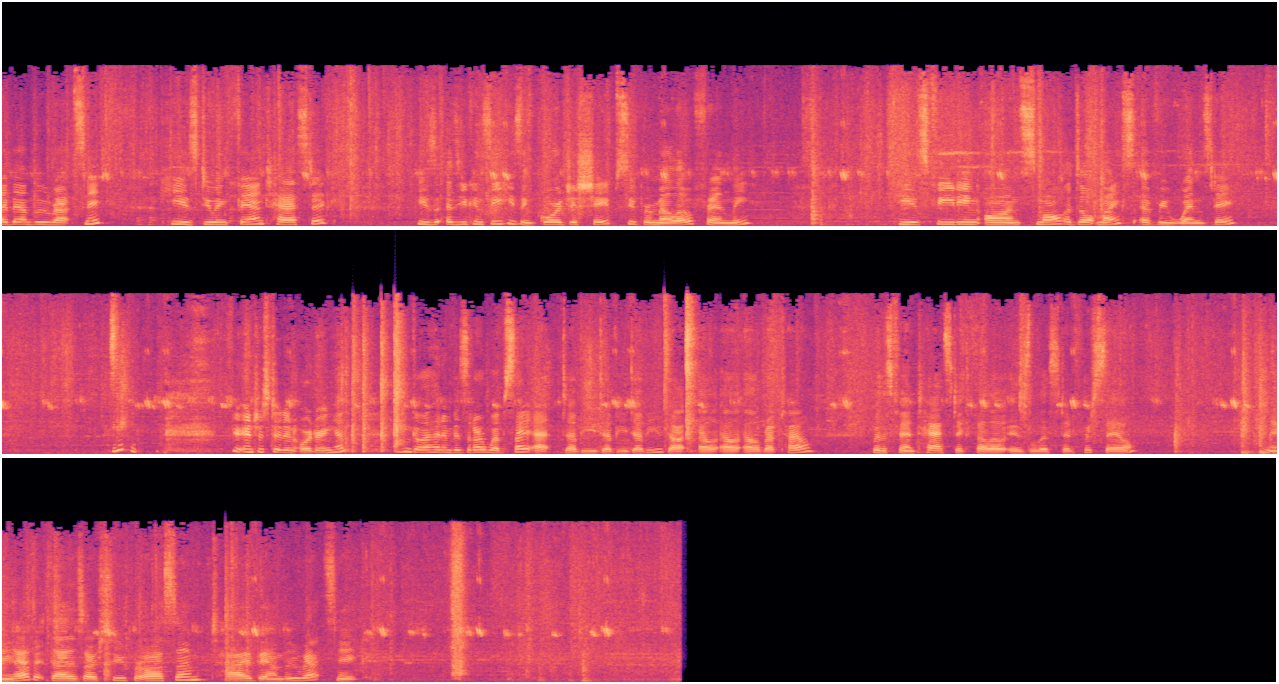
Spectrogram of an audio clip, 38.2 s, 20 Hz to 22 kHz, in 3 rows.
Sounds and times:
Speech: 0:00.0 - 0:03.4, 0:04.2 - 0:07.5, 0:09.0 - 0:12.4, 0:13.8 - 0:14.2, 0:15.0 - 0:20.9, 0:21.5 - 0:24.1, 0:25.4 - 0:29.2
Animal: 0:29.1 - 0:32.3.

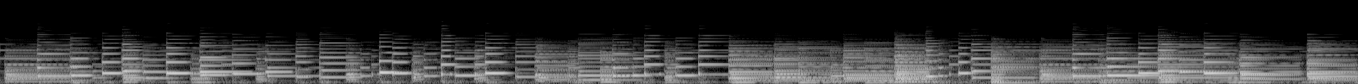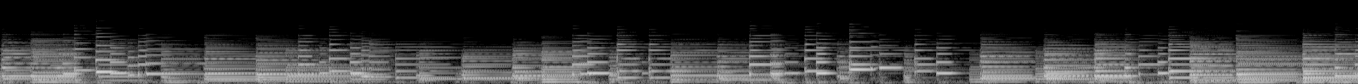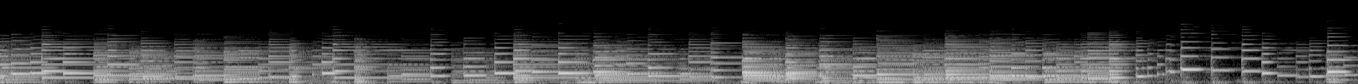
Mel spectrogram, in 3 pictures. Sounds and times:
Music: 0:00.0 - 0:40.7.

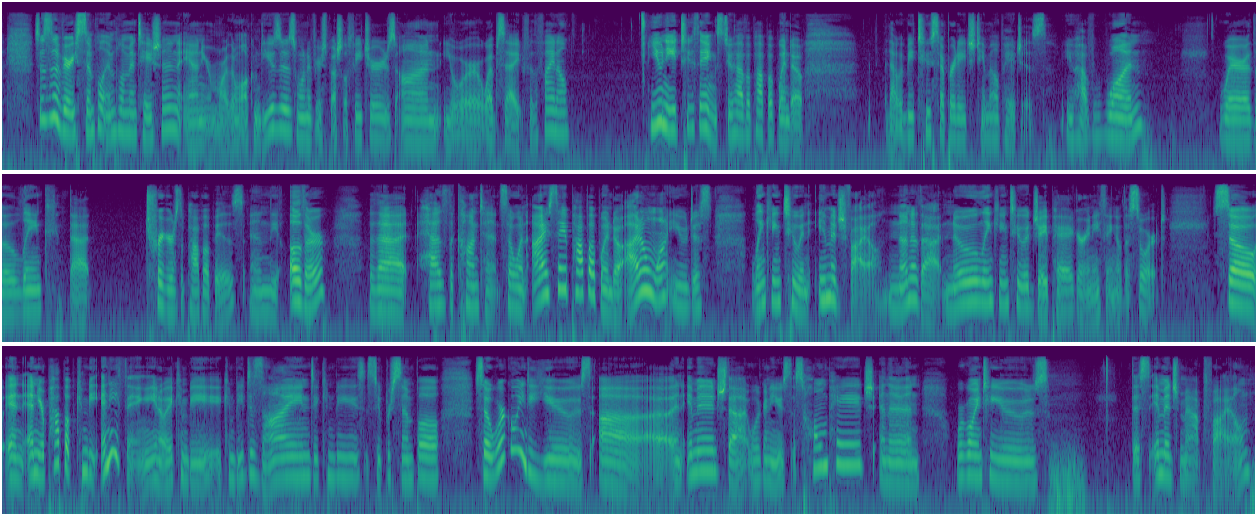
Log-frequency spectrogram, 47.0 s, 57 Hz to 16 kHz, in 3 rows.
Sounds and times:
Speech: 0:00.0 - 0:07.1, 0:08.0 - 0:10.0, 0:11.0 - 0:14.3, 0:15.2 - 0:16.8, 0:17.5 - 0:30.2, 0:30.8 - 0:44.5, 0:45.5 - 0:47.0.

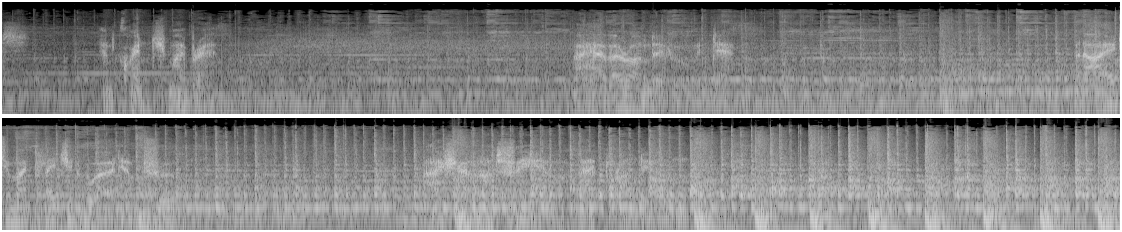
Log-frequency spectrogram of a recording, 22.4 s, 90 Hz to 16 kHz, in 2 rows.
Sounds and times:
Music: 0:00.0 - 0:22.3
Speech: 0:01.0 - 0:02.3, 0:05.7 - 0:07.4, 0:10.8 - 0:13.0, 0:15.4 - 0:18.2.

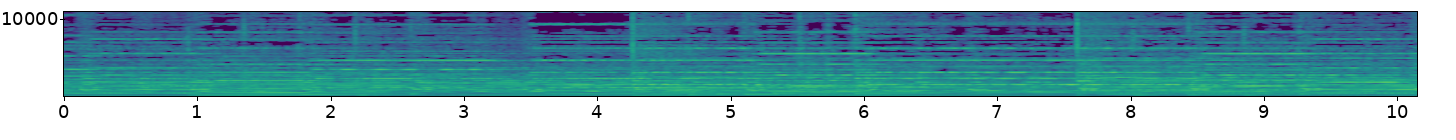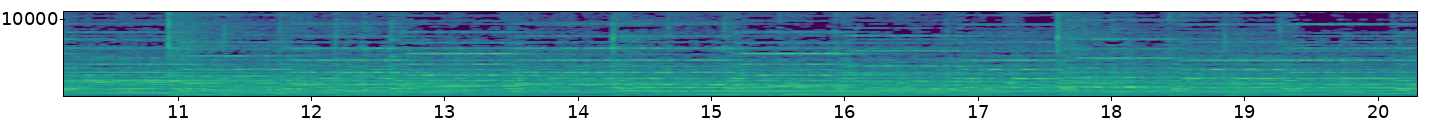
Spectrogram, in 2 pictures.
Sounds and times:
Theme music: 0:00.0 - 0:20.2.

